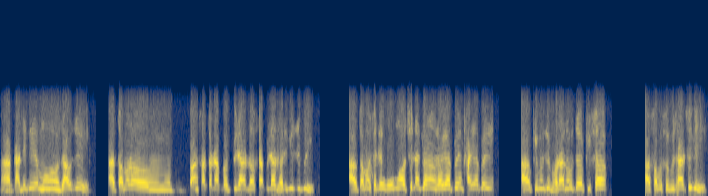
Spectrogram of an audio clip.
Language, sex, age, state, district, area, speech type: Odia, male, 60+, Odisha, Gajapati, rural, conversation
